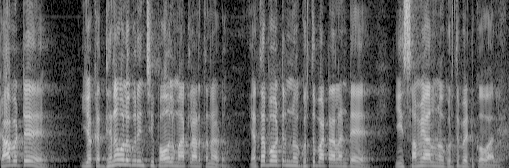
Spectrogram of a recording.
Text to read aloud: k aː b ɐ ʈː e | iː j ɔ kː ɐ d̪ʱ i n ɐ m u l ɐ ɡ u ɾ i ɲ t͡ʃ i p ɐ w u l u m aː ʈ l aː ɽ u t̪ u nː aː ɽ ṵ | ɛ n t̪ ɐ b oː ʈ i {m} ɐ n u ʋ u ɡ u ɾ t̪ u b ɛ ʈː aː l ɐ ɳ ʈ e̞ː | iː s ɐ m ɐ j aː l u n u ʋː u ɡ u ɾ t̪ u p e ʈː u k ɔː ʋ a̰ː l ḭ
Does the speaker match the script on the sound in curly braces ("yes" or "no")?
no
